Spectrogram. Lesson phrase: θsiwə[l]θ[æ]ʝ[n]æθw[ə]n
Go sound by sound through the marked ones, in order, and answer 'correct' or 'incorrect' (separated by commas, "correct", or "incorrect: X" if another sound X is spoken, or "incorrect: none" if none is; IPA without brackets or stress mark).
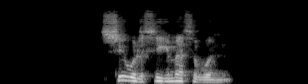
correct, incorrect: i, incorrect: m, correct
